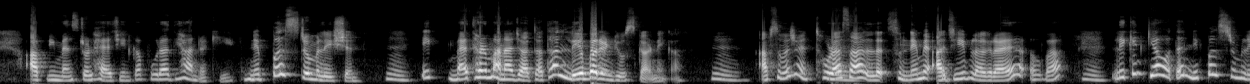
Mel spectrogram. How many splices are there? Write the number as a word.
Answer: one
